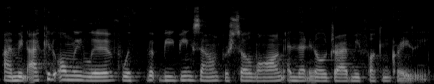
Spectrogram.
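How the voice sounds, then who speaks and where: A young woman with a hoarse, raspy voice from a sore throat talks casually straight into a phone held at arm's length as she wanders through her house. She rambles with plenty of ums and likes, swears freely, and sits a little low for a woman. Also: monotone, brisk, a little mellow. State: hoarse from acid reflux. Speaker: vlogger. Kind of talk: casual vlog rant. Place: large home kitchen and rooms, indoors. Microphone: phone camera held at arm's length, walking around.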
